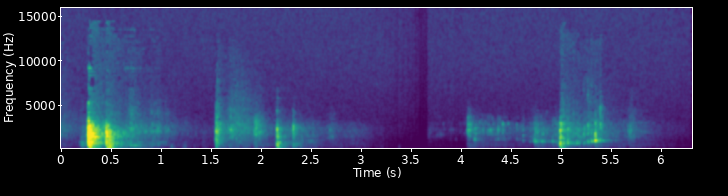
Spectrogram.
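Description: Faint, scattered knocks and clinks of kitchenware being handled: a mug and a glass French press coffee maker picked up and set down.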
